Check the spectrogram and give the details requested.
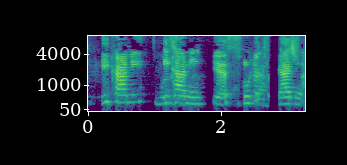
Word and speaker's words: Ikanih-Musa: Ikanih-Musa. Ikanih. Yes. Musa. Got you. I'm so sorry. I have people say my name wrong, so I really do apologize.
